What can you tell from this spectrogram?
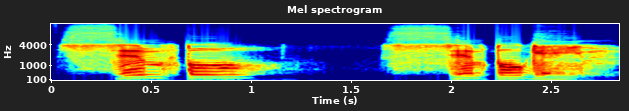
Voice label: round won, jungle male; agents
